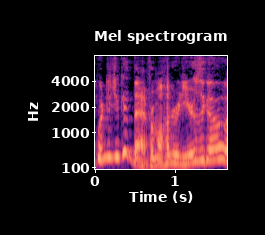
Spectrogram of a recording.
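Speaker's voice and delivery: high, amused disbelief; incredulous mockery. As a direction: scoff at the old suit. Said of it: "he's like".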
